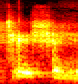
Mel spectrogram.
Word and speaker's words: Titian: Am I saying his name correctly? – Reg Titian, yes. – Titian, I'm sorry.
